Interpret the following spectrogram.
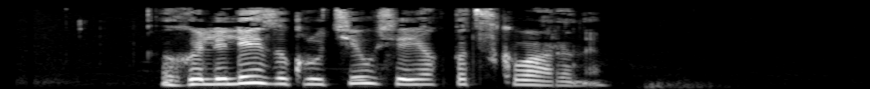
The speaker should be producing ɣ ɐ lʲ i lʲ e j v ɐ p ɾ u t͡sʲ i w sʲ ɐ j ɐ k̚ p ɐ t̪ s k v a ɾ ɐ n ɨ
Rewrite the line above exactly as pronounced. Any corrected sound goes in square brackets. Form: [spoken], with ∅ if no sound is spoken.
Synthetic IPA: ɣ ɐ lʲ i lʲ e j [z] ɐ [k] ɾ u t͡sʲ i w sʲ ɐ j ɐ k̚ p ɐ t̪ s k v a ɾ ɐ n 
